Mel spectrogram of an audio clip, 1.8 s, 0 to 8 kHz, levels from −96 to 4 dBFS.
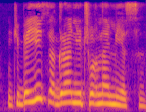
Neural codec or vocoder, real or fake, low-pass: codec, 16 kHz in and 24 kHz out, 2.2 kbps, FireRedTTS-2 codec; fake; 7.2 kHz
